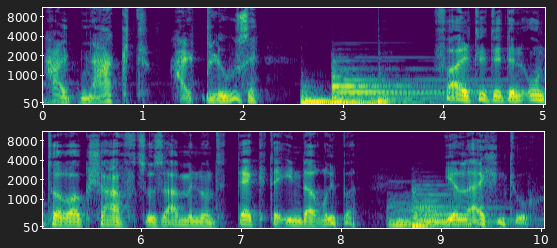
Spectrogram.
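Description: A man's voice: medium pitch, lively intonation, slow pace, vocal fry, long pauses, loud music behind the voice. A man giving dramatic literary narration in a radio drama.

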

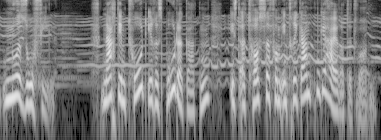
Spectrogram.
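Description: Trockenhumorige Erzählerin, Musik dahinter. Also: female voice, a little high, big pitch swings, moderate pace, soft background music. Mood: wry, chatty. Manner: wry, digressive, colloquial. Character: chatty, wry female storyteller of ancient history. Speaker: narrator. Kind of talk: conversational comic radio play narration.

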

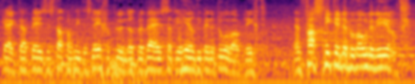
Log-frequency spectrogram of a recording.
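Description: An actor playing Peter, a volatile male astronaut who flips between feverish excitement and bitter sneering in a radio drama. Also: medium pitch, fast talker, background noise, lightly acted.

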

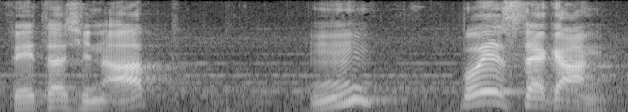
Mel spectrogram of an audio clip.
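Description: Gravelly gang boss, forceful, mocking, commanding, radio play with music underneath. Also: male voice, medium pitch, sing-song, a little slow, heavily acted. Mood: impatient, commanding. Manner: commanding, sneering. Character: menacing, mocking, illiterate male gang leader. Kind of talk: radio drama acting.

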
